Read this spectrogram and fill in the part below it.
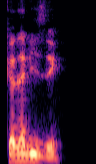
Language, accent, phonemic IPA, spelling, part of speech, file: French, France, /ka.na.li.ze/, canaliser, verb, LL-Q150 (fra)-canaliser.wav
- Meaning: 1. to channel; to canalise (to direct the flow) 2. to canalise (to render into a canal) 3. to channel (to direct one's efforts)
